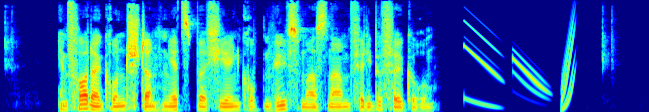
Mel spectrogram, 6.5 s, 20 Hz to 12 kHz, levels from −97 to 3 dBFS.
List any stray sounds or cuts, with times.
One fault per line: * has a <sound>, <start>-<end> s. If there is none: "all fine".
* has a chirp, 4.6-5.8 s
